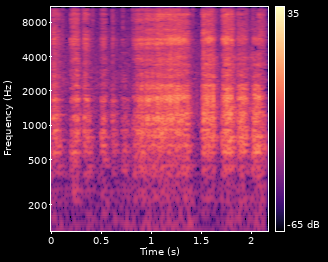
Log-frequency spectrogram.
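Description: A coin scraping the scratch-off coating from a lottery ticket in quick, uneven strokes, with one longer stroke about a second in.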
